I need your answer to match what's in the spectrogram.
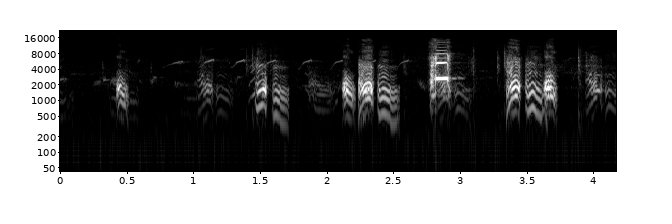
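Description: A francolin gives harsh, grating, harmonic notes in an uneven run of about eight, some paired, over four seconds. Nothing else is heard.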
